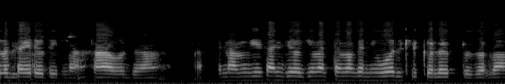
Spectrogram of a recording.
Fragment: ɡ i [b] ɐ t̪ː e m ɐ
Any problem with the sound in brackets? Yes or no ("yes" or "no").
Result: yes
